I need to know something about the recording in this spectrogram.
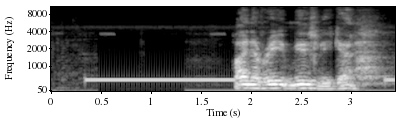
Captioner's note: telephone ringing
